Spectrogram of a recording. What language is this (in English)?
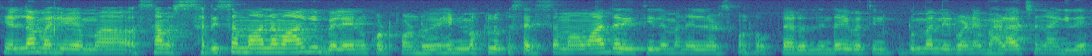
Kannada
